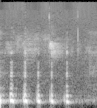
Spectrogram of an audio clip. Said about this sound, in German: Ich glaube, jetzt hast du die Vögel gehört, ne?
